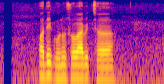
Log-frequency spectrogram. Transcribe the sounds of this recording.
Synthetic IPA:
ʌd̪ʱikɦunuswʌbʱaβik̚t͡sʰʌ

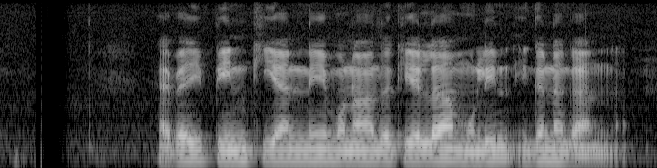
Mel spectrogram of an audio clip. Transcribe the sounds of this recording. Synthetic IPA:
hæ̰bæipinkijanːeːmonaːd̪əkijəlamulinḭɡənəɡanːə̰

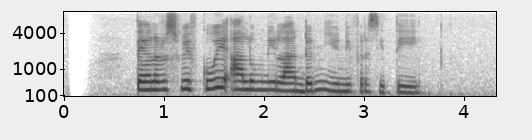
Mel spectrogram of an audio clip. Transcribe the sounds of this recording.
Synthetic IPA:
t̪ɛlərswɪfkuwiʔalumnilandənjunifərsit̪i

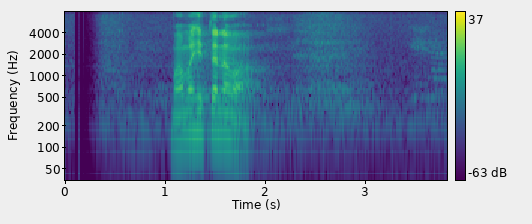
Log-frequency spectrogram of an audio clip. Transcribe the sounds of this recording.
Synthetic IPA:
maməɦit̪ənəʋa̰ː

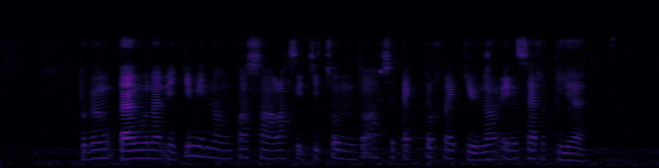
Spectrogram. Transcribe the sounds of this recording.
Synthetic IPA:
b̥a̤ŋunanʔikiminɔŋkɔsalahsit͡ʃit͡ʃont̪o̰ʔa̰rkit̪ɛk̚t̪ʊrːeɡ̥ionalʔɪ̰ŋsɛrb̥ia

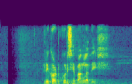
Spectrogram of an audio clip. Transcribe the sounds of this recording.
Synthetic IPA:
ɾekoɾɖkoɾet͡ɕʰebaŋlad̪ḛʃ

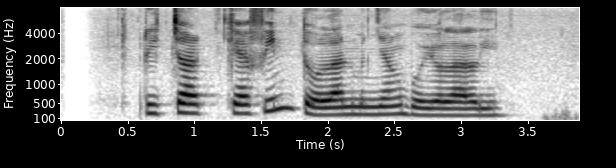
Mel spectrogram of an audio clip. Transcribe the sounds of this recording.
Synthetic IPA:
rit͡ʃard̪̚kɛfind̪̥olanməɲaŋbojɔlali

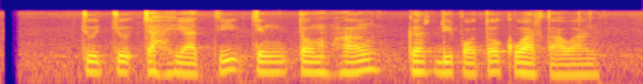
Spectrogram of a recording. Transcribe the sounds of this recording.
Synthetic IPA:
t͡ʃut͡ʃuʔt͡ʃahjat̪id͡ʒɨŋt̪ɔmhaŋ | kərdipɔt̪ɔkuwart̪awan

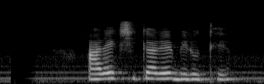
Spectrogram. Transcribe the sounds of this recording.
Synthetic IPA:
aɾekʃikaɾeɾbiɾud̪ʱːe

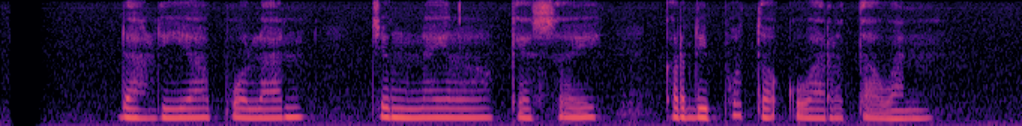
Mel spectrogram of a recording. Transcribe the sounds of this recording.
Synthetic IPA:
dahliapolan | d͡ʒɨŋnailkɛsəi | kɨrdipɔt̪ɔʔkuwart̪a̰wan

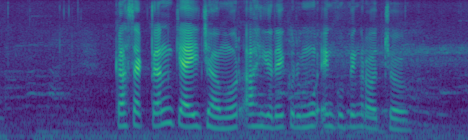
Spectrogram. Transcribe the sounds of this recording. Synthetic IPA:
kasɛk̚t̪ɛnkiaid̥ʒ̥ä̤mʊɾaɦiɾekuɾuŋuʔɪŋkupɪŋrɔd̥ʒ̥ɔ̤

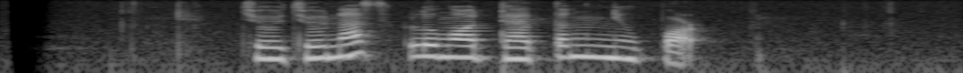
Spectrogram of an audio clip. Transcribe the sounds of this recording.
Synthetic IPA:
d̥ʒ̥o̤d̥ʒ̥o̤nasluŋɔɖ̥ä̤t̪əŋnupɔ̰rt̪̚

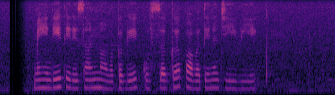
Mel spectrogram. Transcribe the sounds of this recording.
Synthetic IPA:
meɦĩnd̪iːt̪iɾisanmaʋəkəɡekusəkəpaʋət̪inəd͡ʒiːʋijek

